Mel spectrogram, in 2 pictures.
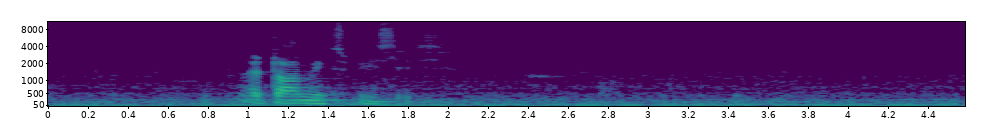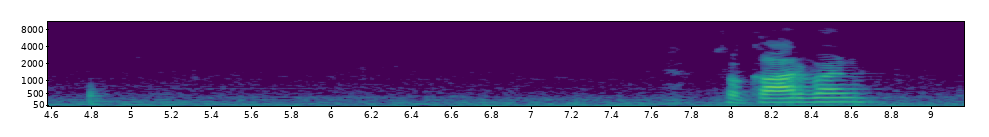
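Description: An older man speaks in short bursts in a quiet room.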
